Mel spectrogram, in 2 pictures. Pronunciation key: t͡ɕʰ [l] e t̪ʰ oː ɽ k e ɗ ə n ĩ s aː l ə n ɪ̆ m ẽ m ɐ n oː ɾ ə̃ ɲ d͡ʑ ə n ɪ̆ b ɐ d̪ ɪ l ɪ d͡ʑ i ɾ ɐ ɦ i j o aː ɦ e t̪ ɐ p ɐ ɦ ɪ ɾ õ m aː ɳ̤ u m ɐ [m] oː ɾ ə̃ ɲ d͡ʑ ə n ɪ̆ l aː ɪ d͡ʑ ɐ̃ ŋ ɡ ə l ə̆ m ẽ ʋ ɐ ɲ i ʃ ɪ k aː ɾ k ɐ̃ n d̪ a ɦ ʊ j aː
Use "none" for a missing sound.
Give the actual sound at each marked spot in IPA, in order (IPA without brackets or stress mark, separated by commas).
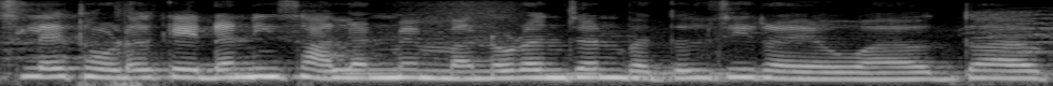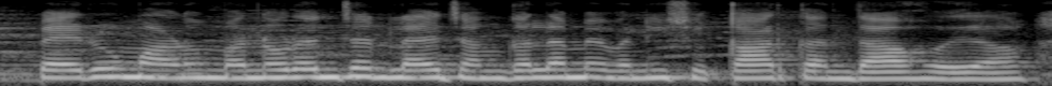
l, n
